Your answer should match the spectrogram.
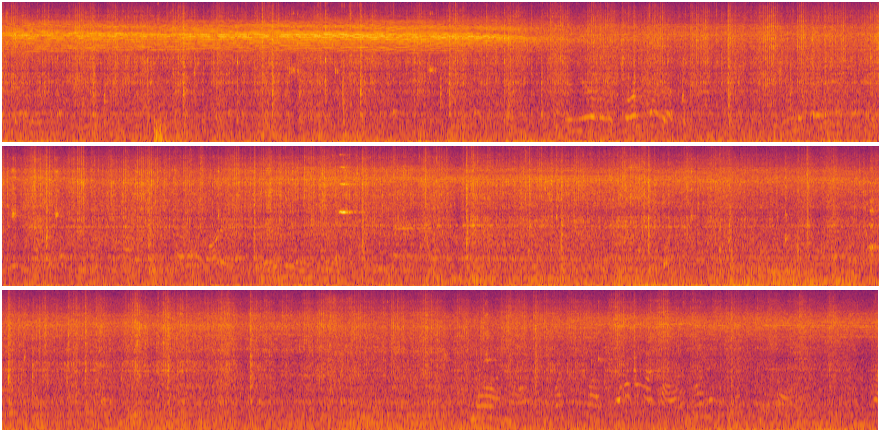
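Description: A vehicle engine running steadily at low speed, with a constant low rumble, a faint high hiss through the first six seconds, and indistinct voices at times.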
